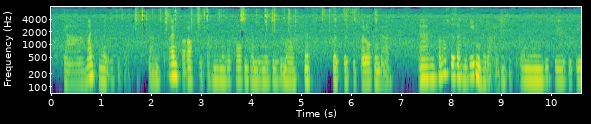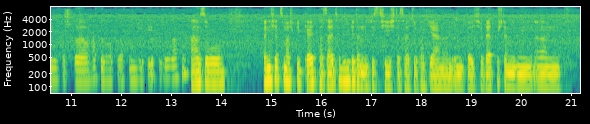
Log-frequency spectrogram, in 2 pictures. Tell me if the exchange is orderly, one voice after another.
Yes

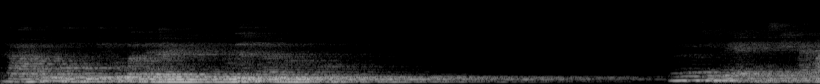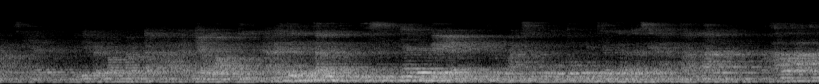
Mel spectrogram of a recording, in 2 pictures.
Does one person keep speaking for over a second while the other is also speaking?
No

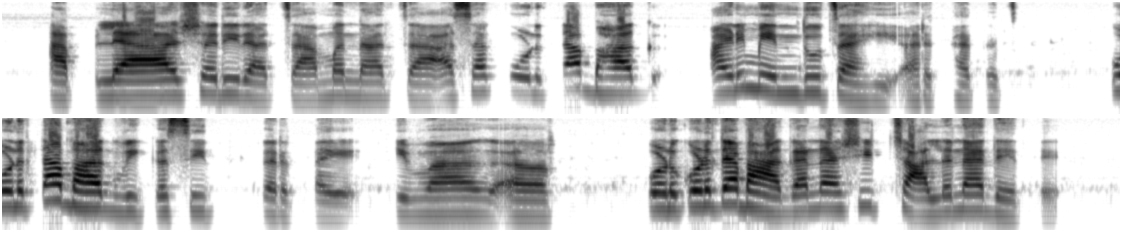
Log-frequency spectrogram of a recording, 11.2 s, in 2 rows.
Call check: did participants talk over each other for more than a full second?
No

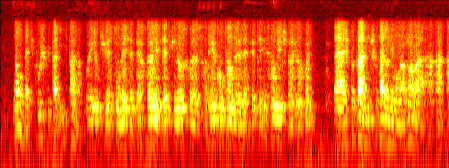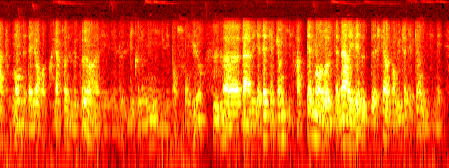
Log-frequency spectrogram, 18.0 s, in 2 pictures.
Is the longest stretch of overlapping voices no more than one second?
Yes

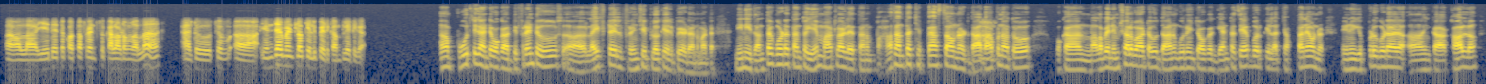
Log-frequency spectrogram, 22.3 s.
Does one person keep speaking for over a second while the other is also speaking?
No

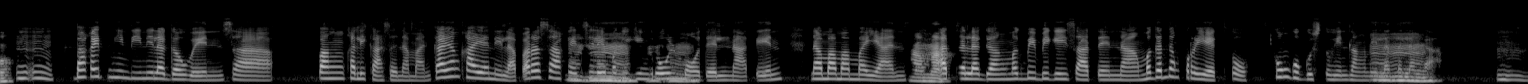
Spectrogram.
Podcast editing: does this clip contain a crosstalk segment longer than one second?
Yes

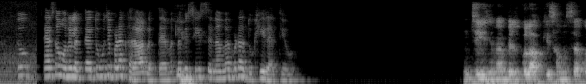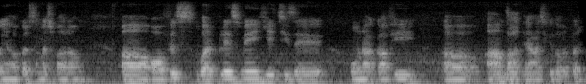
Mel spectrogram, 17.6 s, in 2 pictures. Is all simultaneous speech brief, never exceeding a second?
Yes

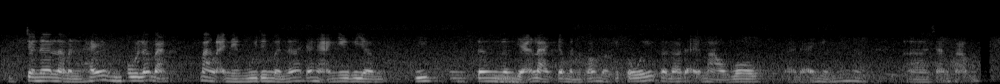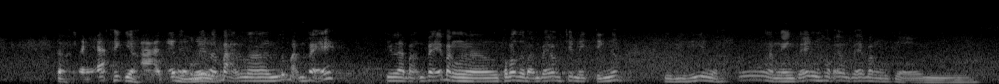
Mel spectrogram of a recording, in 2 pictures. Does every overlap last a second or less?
Yes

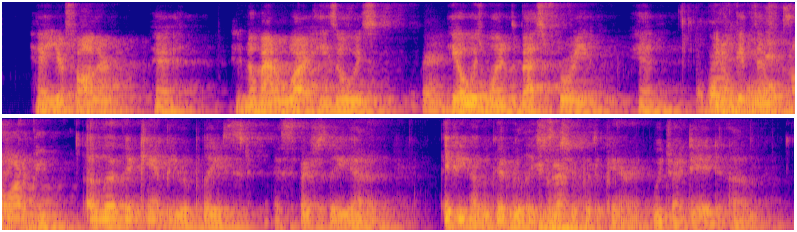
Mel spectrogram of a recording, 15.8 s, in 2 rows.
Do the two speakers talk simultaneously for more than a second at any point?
Yes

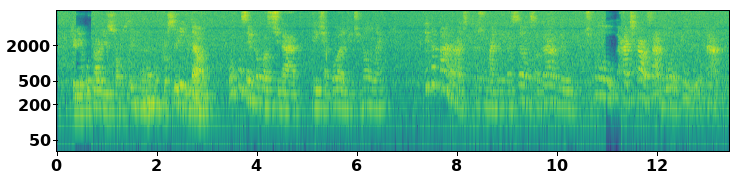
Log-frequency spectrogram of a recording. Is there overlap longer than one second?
No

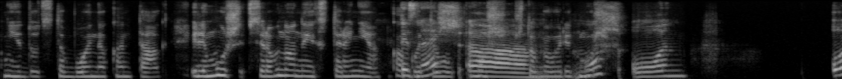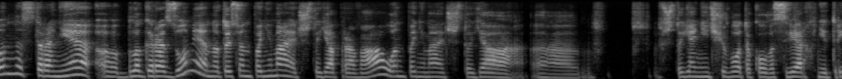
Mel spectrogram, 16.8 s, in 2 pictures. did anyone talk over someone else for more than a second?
Yes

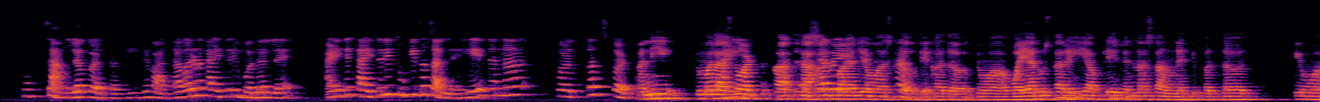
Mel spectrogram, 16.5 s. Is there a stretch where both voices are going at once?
Yes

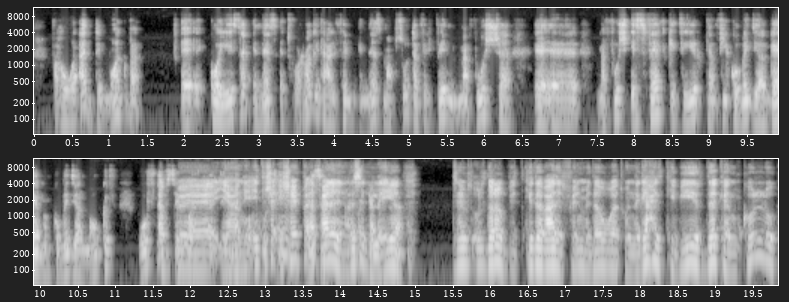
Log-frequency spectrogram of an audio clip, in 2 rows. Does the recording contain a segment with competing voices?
Yes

